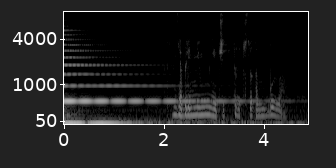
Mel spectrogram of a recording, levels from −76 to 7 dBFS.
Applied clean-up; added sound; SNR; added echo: none; Piano; 1 dB; reverberation time 0.5 s.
